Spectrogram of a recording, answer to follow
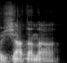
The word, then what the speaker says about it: Yadana: Yeah, Oh, so Ra is pronounced Ya yeah. in Burmese. So Oh, Yadana, but it means gems, and it's a common name for girls.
